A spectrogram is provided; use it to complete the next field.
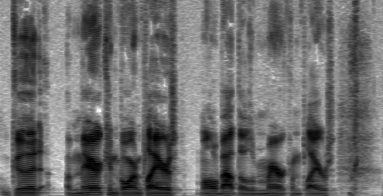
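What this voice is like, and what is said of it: Put-on generic Southern Midwestern accent. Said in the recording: “good impression... Of, of something. I don't know. Generic, random Southern Midwesterner.”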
